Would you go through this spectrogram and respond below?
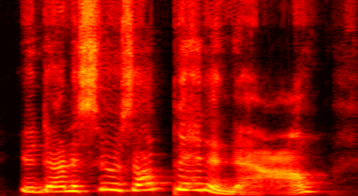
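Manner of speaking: put-on British accent, very high and swooping. Showing one way a line might be said, in a British accent. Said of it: "two ways that you might say this with the British accent".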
